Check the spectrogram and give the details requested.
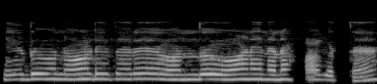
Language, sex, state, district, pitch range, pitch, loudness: Kannada, female, Karnataka, Dharwad, 225-245 Hz, 235 Hz, -24 LUFS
